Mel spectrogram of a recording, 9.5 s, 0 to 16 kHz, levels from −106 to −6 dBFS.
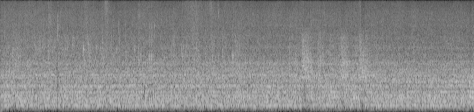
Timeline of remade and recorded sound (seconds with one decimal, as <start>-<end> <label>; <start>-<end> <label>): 0.0-9.5 recorded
